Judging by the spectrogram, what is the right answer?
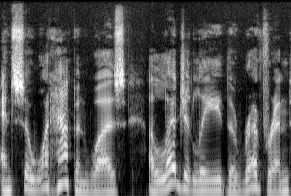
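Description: With an Alabama accent, a man speaks at a moderate pace and a fairly high pitch with lively intonation, the sound dry and close with no echo on a very clean recording with a silent background. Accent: US Southern (Alabama). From Alabama, Montgomery. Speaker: pastor and podcast co-host. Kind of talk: casual book discussion.

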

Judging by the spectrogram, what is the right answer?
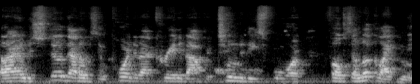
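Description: Someone speaks with an American accent at a fairly quick pace and fairly even intonation. Noticeable background noise can be heard. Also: man. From North Carolina. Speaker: politician and veteran. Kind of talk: panel discussion.

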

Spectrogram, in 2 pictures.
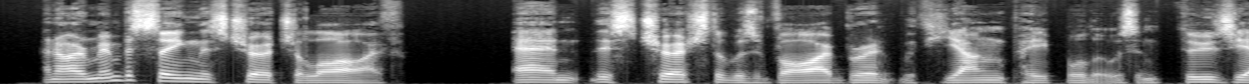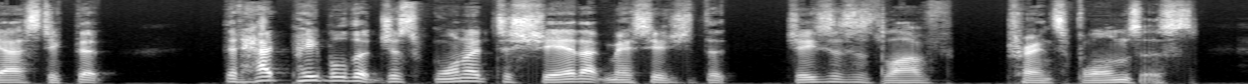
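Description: Lively intonation and an Australian accent come through in a dry, close sound with no echo on a very clean recording with a silent background. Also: man, fairly low pitch for a man, moderate pace. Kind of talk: casual interview conversation.

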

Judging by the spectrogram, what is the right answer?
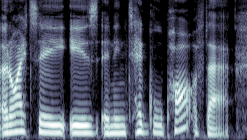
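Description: A woman is talking. She speaks with a British accent. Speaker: podcast host. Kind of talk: casual interview chat.

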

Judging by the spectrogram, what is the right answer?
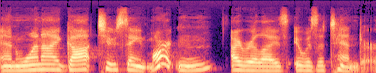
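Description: The sound is dry and close with no echo. A woman of medium pitch talks at a moderate pace with ordinary pitch variation. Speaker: cruise travel agent and former ship crew member. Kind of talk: casual interview, telling stories. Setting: video call.

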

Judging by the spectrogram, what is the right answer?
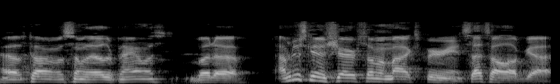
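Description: A man's fairly quick delivery with lively intonation. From Arkansas, US South. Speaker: AA speaker. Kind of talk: AA panel share. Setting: conference stage with audience. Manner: nervous, then casual.

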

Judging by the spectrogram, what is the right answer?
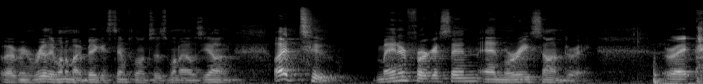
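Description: A man with an American accent speaks in a bright, sharp tone with ordinary pitch variation. Audible room echo is present. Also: medium pitch for a man, moderate pace. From Chicago area, US. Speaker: trumpeter and music teacher. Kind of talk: casual interview chat. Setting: video call.

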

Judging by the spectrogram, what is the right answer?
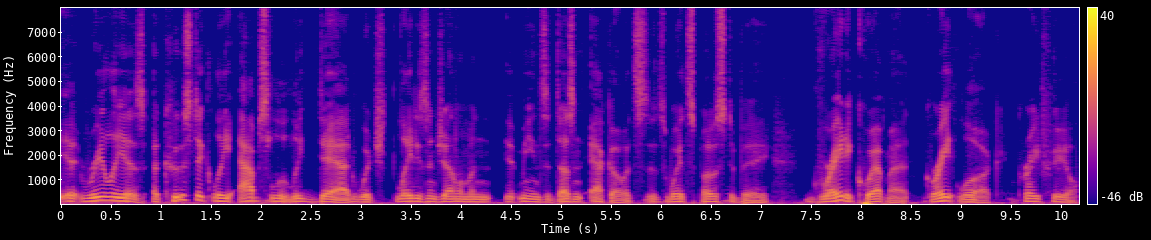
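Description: A man with an American accent speaks at a fairly low pitch with vocal fry and lively intonation. He keeps a moderate pace with hardly any pauses on a very clean recording with a silent background. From Los Angeles. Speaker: radio host and attorney. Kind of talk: casual chat. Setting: studio.

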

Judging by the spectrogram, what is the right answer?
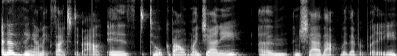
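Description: In an English Midlands accent, a woman speaks at a moderate pace. She leaves hardly any pauses. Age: 20s. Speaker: medical student and podcast host. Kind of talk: interview, casual chat. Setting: at home with her dog.

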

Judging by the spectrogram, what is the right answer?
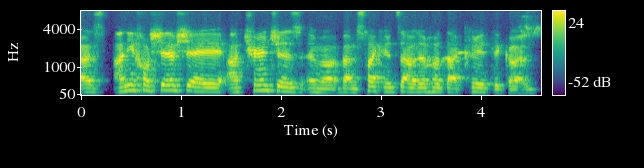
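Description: A man speaks at a moderate pace with fairly even intonation. His pitch is fairly high, and it is a plain, everyday voice. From Israel, Jerusalem. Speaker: college football player. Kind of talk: casual interview.

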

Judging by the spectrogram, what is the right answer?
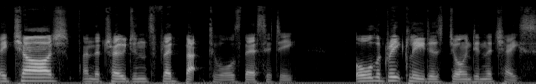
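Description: Reading in an unforced reading voice

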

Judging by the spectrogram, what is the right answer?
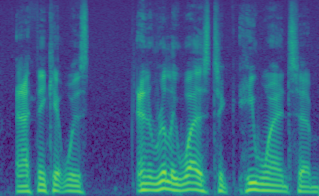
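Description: A man with an ordinary speaking voice talks at a fairly quick pace with fairly even intonation. The recording is very clean, with a silent background. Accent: American. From US South. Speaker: podcast host. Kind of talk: casual monologue.

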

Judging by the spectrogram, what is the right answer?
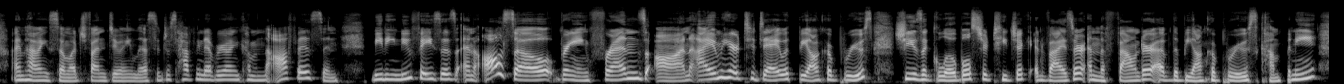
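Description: A woman with an American accent and a plain, everyday voice speaks at a fairly quick pace with lively intonation and a medium pitch. The recording is very clean, with a silent background. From Sonoma County, California. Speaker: podcast host and realtor. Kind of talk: casual interview chat.

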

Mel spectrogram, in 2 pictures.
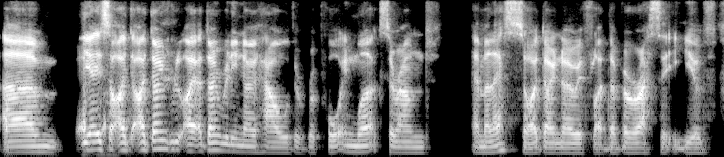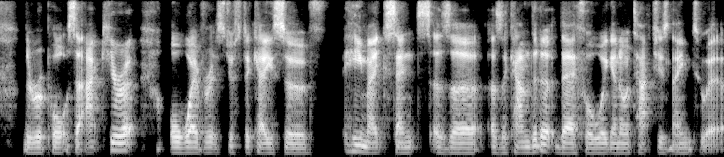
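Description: A man with an unremarkable speaking voice talks at a fairly quick pace in a fairly low pitch with ordinary pitch variation against a quiet background. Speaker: co-host, football fan. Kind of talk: casual chat about football.

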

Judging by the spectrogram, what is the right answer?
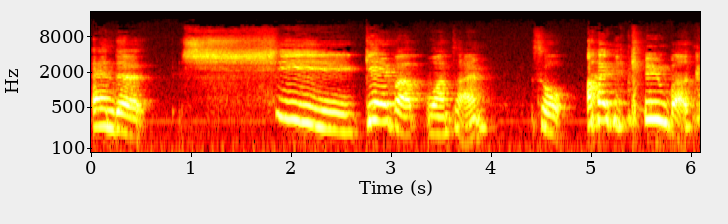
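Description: A woman with a Japanese accent speaks at a very slow pace. Her voice is high-pitched, with very wide pitch swings. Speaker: musician. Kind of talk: casual chat.

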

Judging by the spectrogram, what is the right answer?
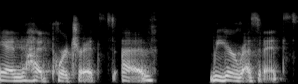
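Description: In an American accent, a woman speaks fairly slowly with fairly even intonation and a dark, mellow tone, the sound dry and close with no echo. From Texas (Midland). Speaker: human rights advocacy director. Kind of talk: podcast panel discussion.

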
